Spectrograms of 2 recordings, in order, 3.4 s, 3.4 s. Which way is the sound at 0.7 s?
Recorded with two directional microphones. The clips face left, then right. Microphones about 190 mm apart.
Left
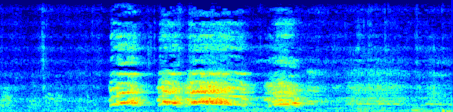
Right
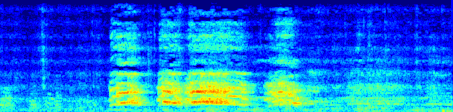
30° left (ahead or behind).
